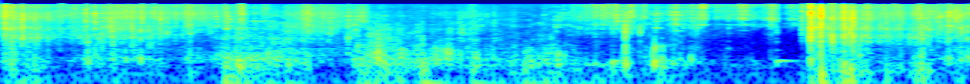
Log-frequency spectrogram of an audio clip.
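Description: Pressed gym-chalk donuts being crushed: a dense run of crunching and crumbling with many small cracks, and a louder burst of crunches near the end.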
